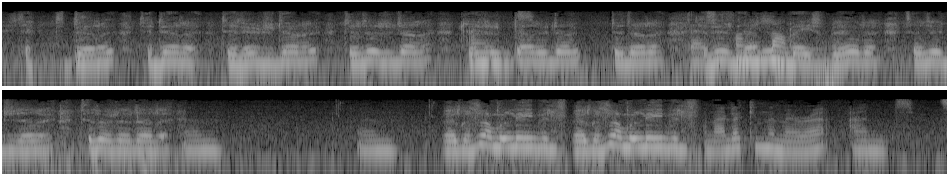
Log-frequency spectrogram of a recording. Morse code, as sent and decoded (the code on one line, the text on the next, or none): none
